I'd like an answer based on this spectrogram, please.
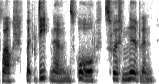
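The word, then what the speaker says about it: svirfneblin: but deep knowns or swift nerblin as i believe is pronunciation um they're sort of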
